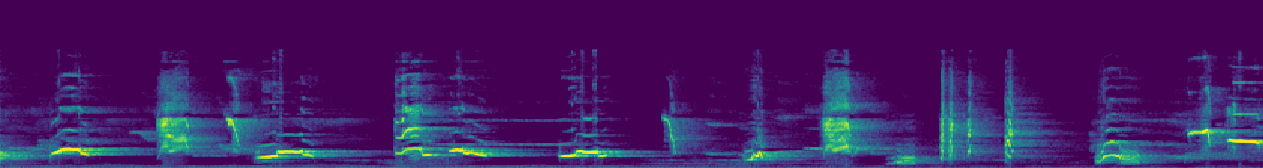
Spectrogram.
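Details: Bare-throated whistler, a bird endemic to Nusa Tenggara, known locally around Lake Kelimutu on Flores as the spirit bird; loud, rich whistled phrases with sliding and rising notes mixed with sharp chirps, given in quick bursts.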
